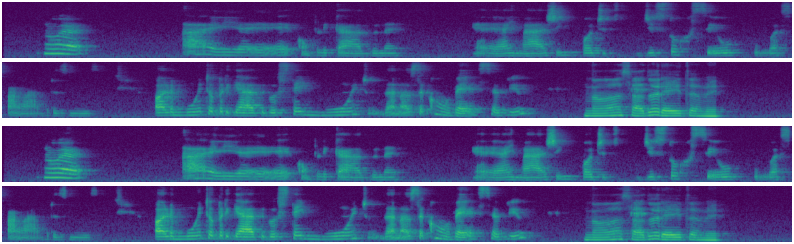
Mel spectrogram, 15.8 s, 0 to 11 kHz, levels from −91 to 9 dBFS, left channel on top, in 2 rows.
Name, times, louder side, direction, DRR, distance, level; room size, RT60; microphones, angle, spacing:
voice 1, 0.4-0.8 1.8-4.0 4.7-6.1 6.4-8.8 9.0-9.2 9.4-13.2 14.2-14.3, right 4 dB, 50° right, 11 dB, 0.6 m, -28 dB
voice 2, 13.7-15.0, left 1 dB, 20° left, 10 dB, 0.4 m, -23 dB
11.0 x 4.1 x 5.6 m, 0.40 s
head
